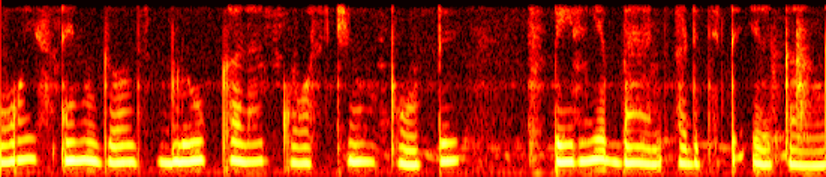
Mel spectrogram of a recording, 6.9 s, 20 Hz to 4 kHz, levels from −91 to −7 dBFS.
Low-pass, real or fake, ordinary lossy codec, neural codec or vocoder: 3.6 kHz; real; none; none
